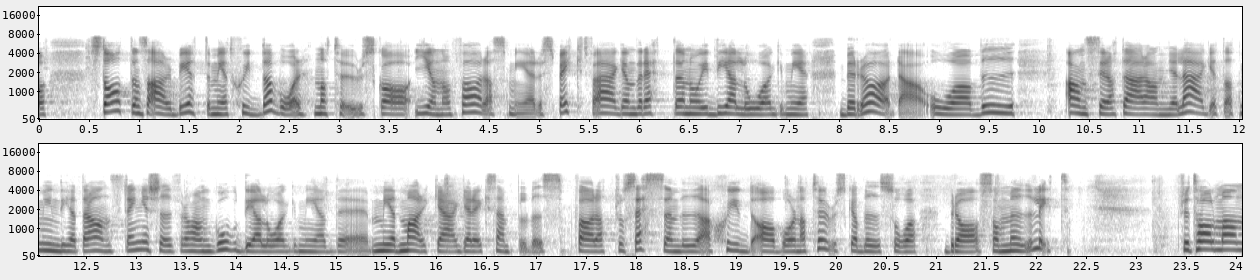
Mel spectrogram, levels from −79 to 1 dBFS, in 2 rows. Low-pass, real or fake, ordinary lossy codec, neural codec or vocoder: 7.2 kHz; real; none; none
